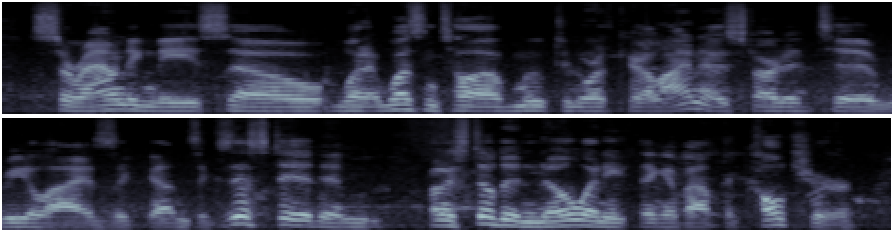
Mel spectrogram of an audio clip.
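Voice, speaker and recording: A man talks at a fairly quick pace with hardly any pauses. His medium pitch shows ordinary variation over noticeable background noise. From California. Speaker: sociology professor. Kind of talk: podcast interview.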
